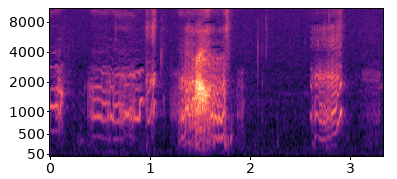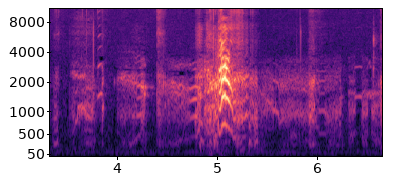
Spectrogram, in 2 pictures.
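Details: French Bulldog puppies whimpering and squealing in short bursts, two louder high squeals standing out among softer whines and gaps of quiet.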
